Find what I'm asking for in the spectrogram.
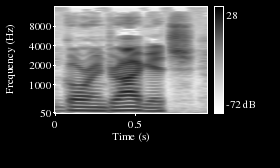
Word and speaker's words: Goran Dragic: Apparently, according to my terrible memory and just rambling and talking about Goran Dragic. Did I pronounce it right? I don't know. – Yes, you did.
